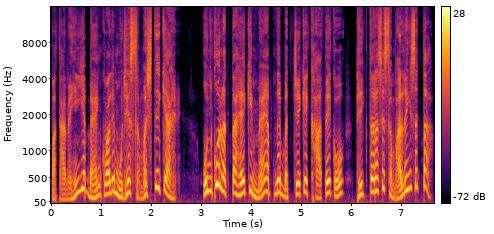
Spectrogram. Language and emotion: Hindi, disgusted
